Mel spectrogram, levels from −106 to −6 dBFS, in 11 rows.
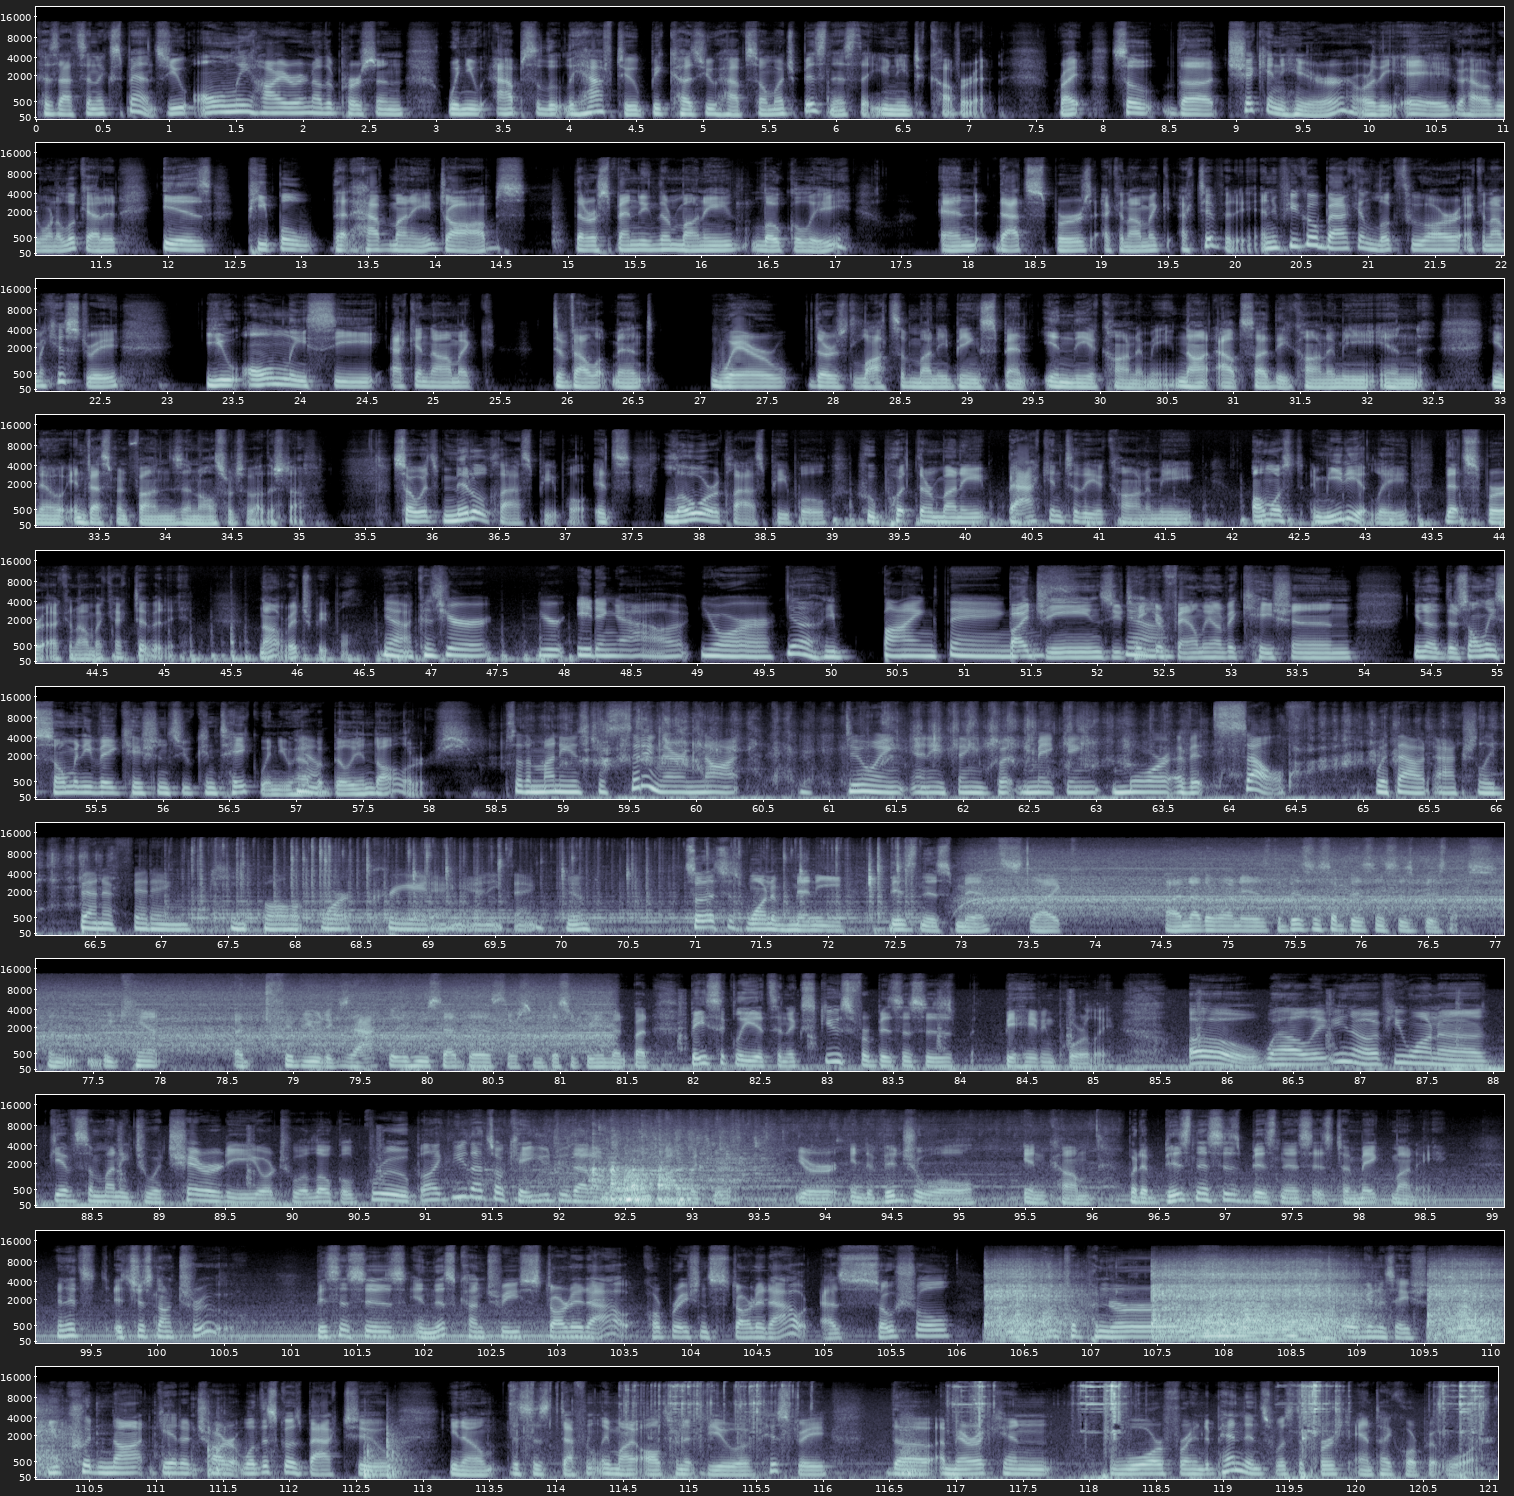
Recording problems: household noises; very loud; from 59 s on; 2 dB above the speech
keyboard typing; noticeable; from 39 to 48 s; peak 9 dB below the speech

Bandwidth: 13.5 kHz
